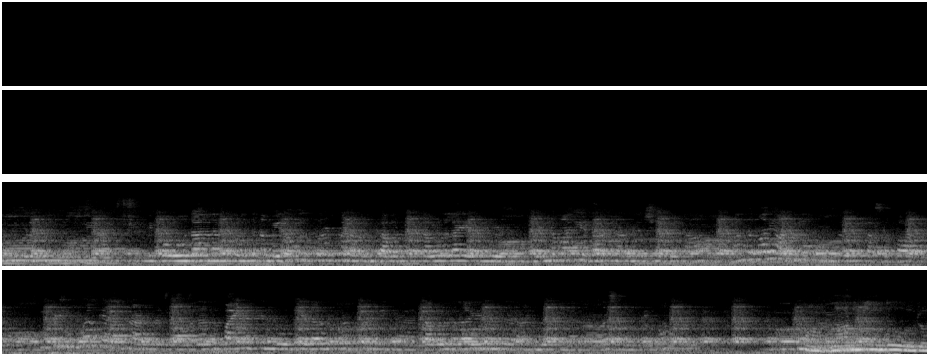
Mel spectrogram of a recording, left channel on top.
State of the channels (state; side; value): silent; left; digital silence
